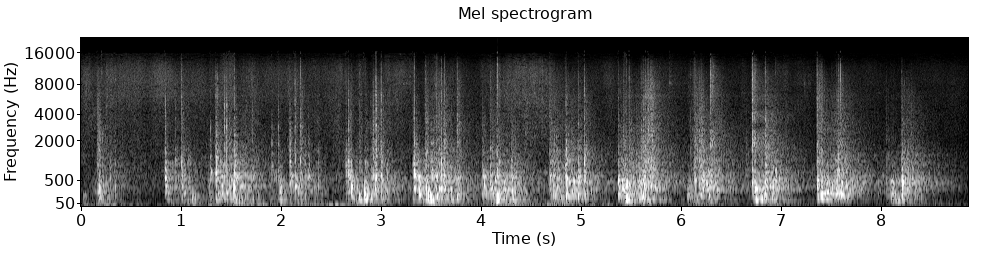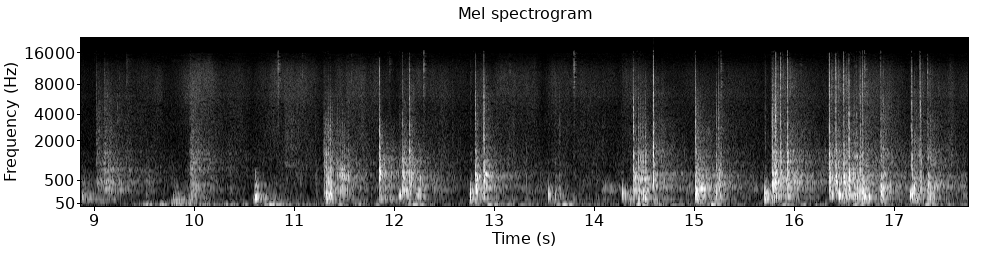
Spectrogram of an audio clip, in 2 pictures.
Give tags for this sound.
field-recording; wood

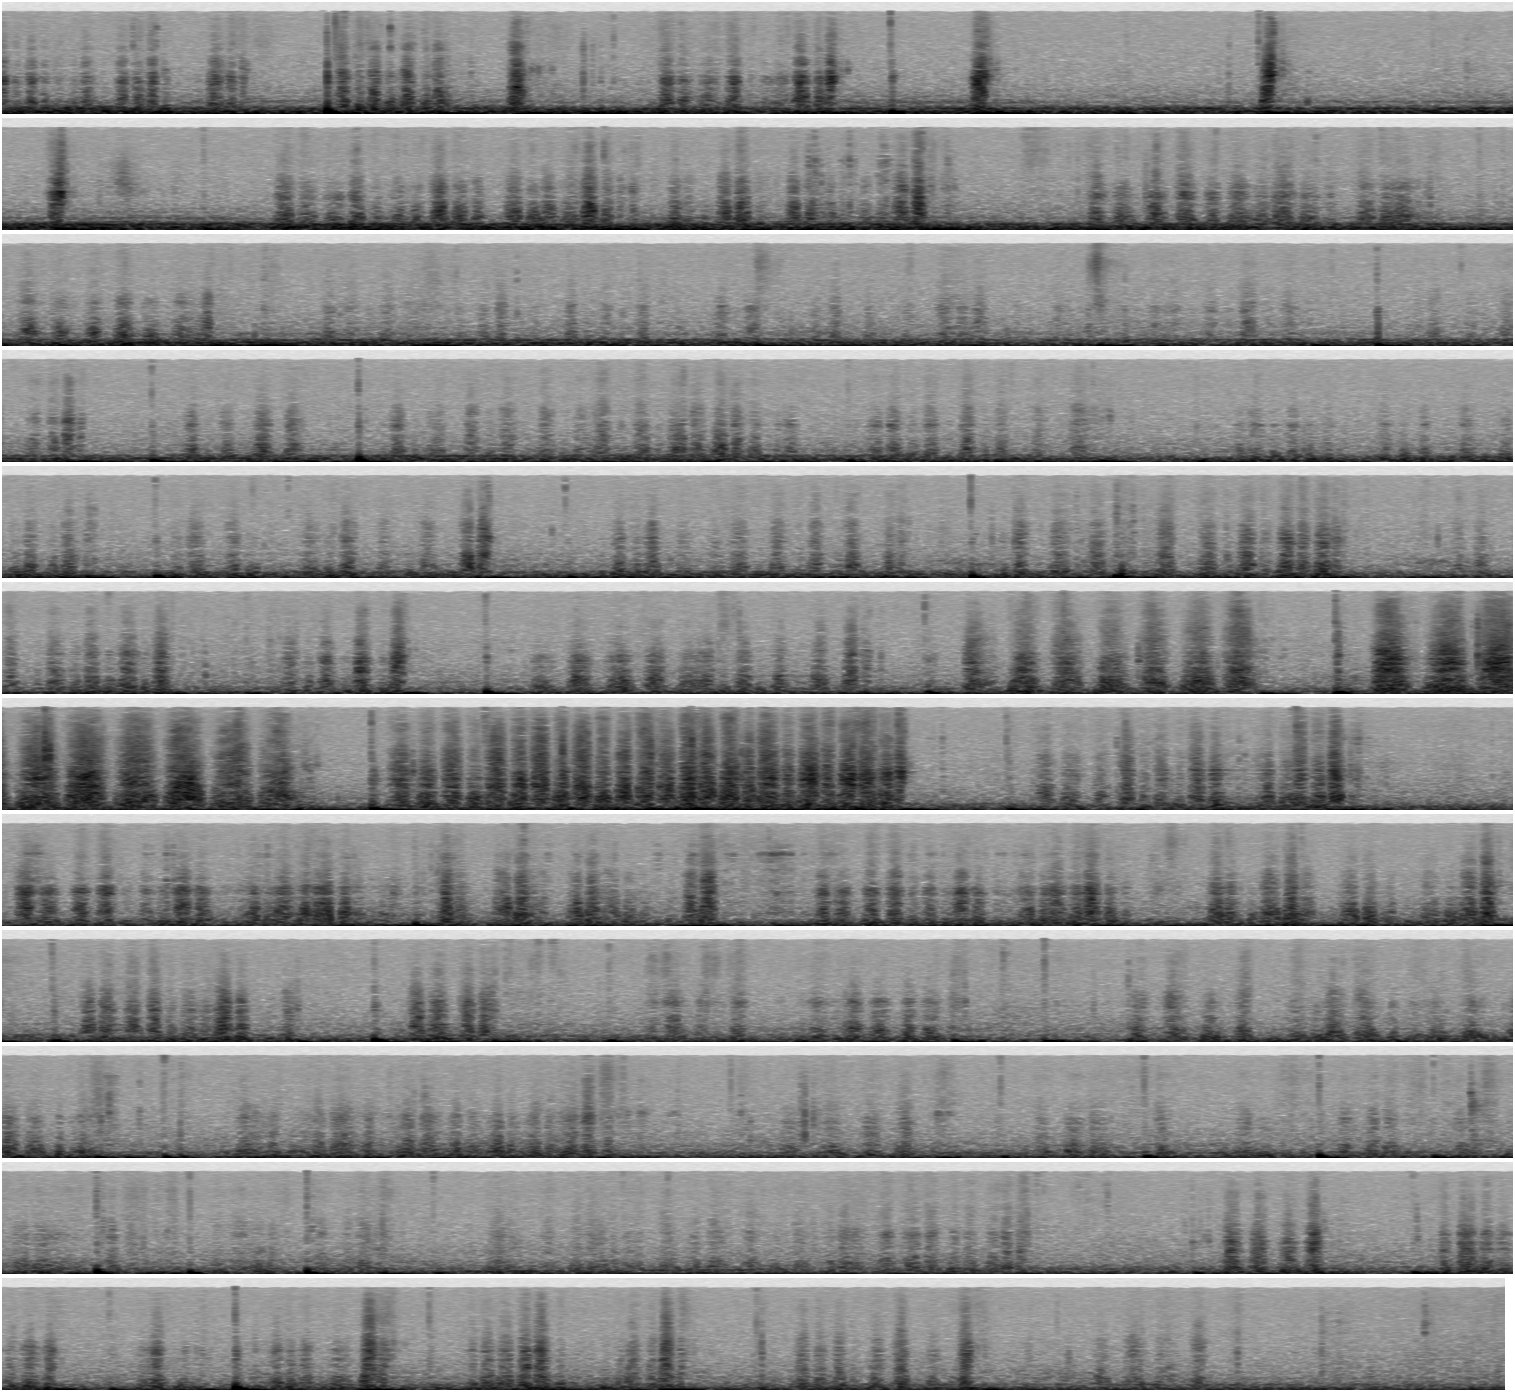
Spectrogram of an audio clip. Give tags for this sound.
cursive; paper; pen; scribble; writing

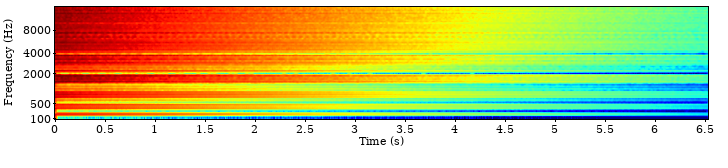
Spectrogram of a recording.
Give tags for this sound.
effect; sound; game

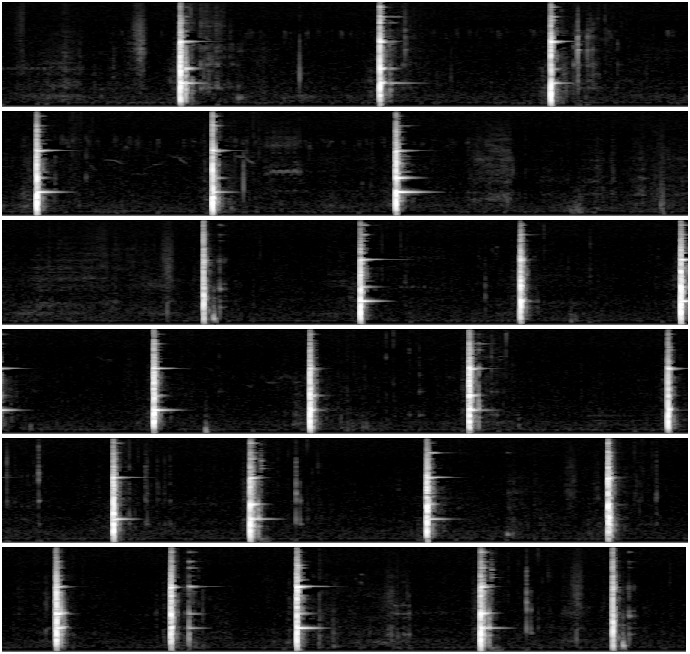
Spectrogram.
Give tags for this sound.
bedrock; digging; dry; field-recording; granite; mandrill; mono; pick; pickax; rock

